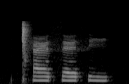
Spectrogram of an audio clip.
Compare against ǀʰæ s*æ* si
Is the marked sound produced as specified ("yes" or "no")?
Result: no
